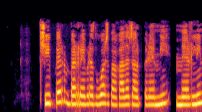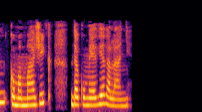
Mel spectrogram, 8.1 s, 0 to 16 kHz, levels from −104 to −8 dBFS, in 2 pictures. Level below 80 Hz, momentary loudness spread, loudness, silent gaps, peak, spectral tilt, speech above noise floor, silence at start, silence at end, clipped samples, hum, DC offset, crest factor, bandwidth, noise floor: -64 dBFS; 8 LU; -17 LUFS; 3.42-3.51 s, 5.41-5.45 s; -2 dBFS; -3 dB/octave; 47 dB; 0.8 s; 1.45 s; under 0.1%; none; under 0.1%; 16 dB; 8 kHz; -64 dBFS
